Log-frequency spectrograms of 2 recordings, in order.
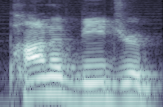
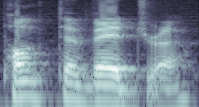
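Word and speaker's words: Ponte Vedra: Another one, Panavidra Beach. If you call it Ponta Vedra, which is probably the correct way to say it, people will know that you're not from here, right?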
